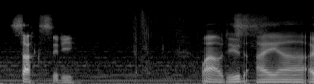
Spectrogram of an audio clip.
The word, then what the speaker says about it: Sacsri: my Insanity it is saxer or to have it pronounced properly SX City wow dude I uh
